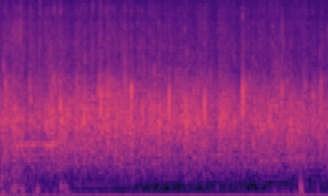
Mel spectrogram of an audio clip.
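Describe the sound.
A church audience applauds in praise of God. The clapping is steady and dense, a continuous even patter of hands with a few sharper claps standing out.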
